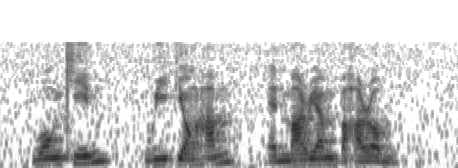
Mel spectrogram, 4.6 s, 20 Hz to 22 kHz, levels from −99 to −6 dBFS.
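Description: Speech with overdone noise removal running the whole way through: the denoiser was set too hard, gating out frequency bands sitting near its noise estimate, so the background drops and breaks up into twinkly specks, and the voice's quieter detail goes too.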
